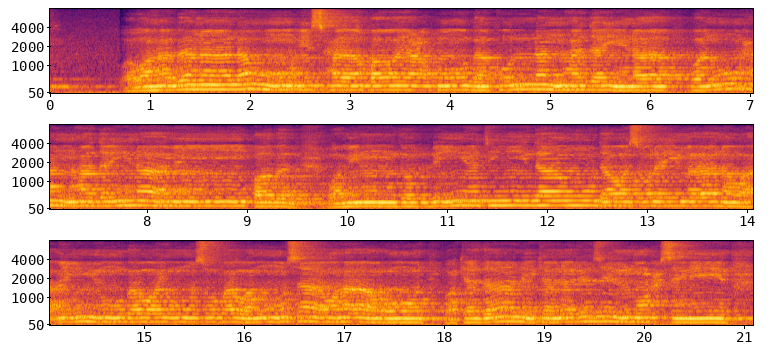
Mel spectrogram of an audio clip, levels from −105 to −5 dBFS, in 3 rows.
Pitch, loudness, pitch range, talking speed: 145 Hz, -18 LUFS, 135-150 Hz, 60 wpm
